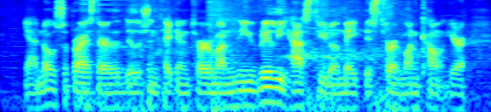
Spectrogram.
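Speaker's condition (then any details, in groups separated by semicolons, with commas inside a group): No condition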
